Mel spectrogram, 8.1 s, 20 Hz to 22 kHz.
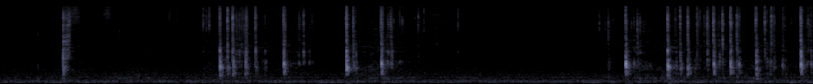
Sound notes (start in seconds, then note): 2.1 keyboard clacking continues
